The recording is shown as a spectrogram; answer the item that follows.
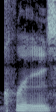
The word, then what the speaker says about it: Krewes: So crew members, and I'm going to talk a lot about crews, and it's spelled Krewes, parade crew members, and I'll get into that a lot.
